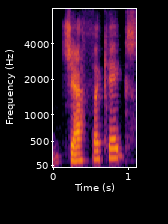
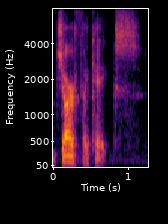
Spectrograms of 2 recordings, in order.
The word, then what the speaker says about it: Jaffa Cakes: see T2 train spotting they are pronounced Jaffa Cakes not Jara cakes okay Oh you mean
